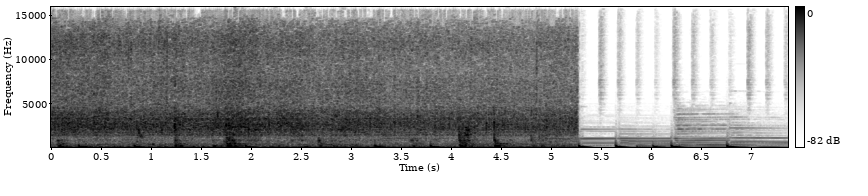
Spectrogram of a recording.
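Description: Red and orange peppers with onions fry loudly in a hot pan, a dense steady sizzle broken by stirring scrapes; the sizzle cuts off near the end, leaving a few separate clanks and knocks.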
